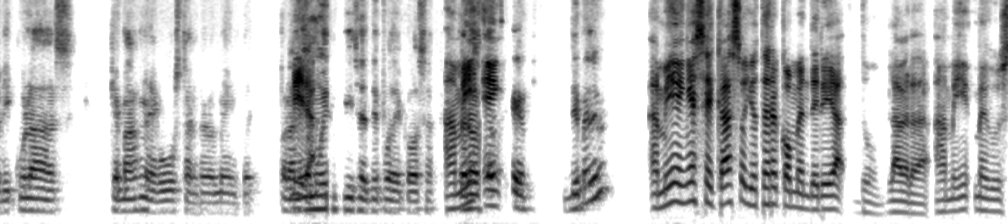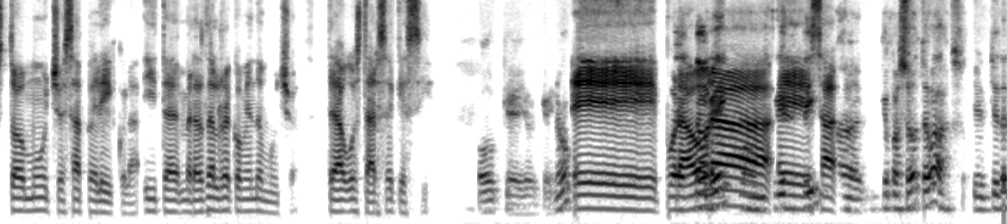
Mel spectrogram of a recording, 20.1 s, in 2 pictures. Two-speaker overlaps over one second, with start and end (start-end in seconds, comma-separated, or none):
16.8-18.5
